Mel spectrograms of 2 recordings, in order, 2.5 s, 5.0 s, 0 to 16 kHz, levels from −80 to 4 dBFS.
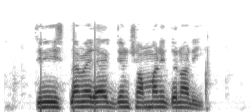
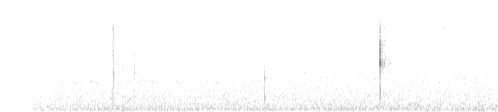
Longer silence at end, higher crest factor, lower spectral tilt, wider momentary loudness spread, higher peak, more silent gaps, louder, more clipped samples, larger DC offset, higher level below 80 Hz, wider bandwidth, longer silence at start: first, 0.45 s vs 0 s; second, 14 dB vs 40 dB; first, -7.5 dB/octave vs -2 dB/octave; second, 7 LU vs 21 LU; first, 0 dBFS vs -18 dBFS; neither; first, -14 LUFS vs -51 LUFS; neither; neither; first, -46 dBFS vs -76 dBFS; second, 7.4 kHz vs 11.5 kHz; first, 0.35 s vs 0.2 s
